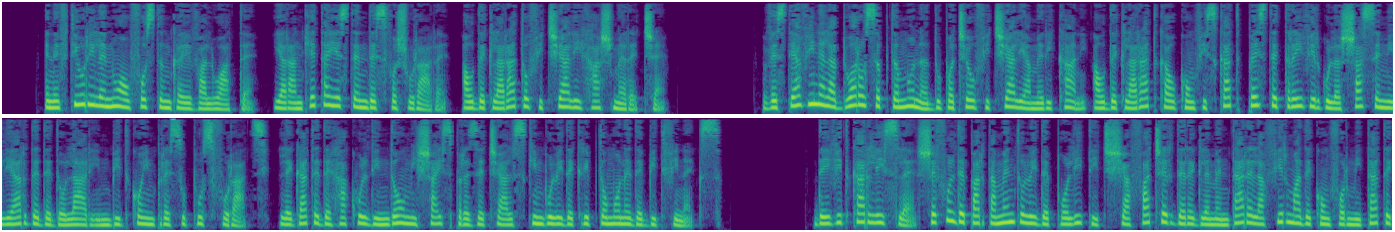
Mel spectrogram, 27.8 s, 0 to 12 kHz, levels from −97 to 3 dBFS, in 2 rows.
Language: Romanian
